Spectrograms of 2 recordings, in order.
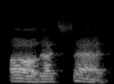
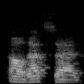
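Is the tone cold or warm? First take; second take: warm; cold. First: It is said in a warm, soothing tone. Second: It is said in a cold, dismissive tone. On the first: The listener's feelings are accepted. The speaker calls it right. "soothing, gentle, understanding" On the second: The listener's feelings are brushed aside. The speaker calls it wrong. "That's cold"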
